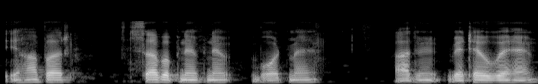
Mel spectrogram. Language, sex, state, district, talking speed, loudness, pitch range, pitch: Hindi, male, Bihar, Lakhisarai, 120 wpm, -19 LUFS, 100-110 Hz, 105 Hz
